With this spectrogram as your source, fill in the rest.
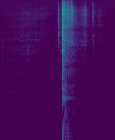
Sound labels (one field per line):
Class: window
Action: closing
